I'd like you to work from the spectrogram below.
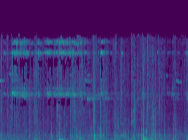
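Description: Hooves of a horse pulling a tourist carriage clip-clop in a steady, even rhythm, with many moderately loud hoof strikes following one another.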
